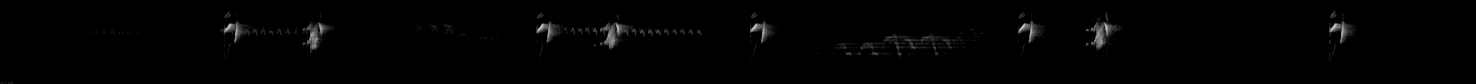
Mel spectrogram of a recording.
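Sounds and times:
Hammond's flycatcher song: 2.2s - 3.4s, 4.0s - 6.9s, 7.5s - 7.8s, 8.4s - 11.2s, 13.3s - 13.6s.

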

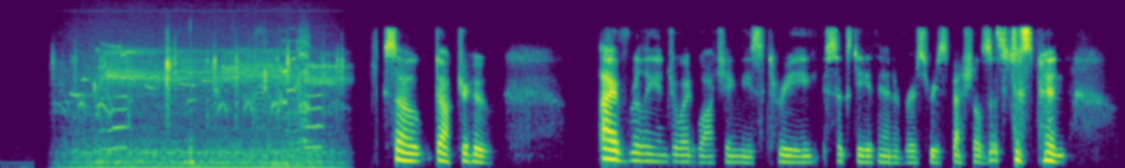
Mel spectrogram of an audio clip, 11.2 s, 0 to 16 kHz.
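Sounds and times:
dense chorus of bird calls: 0.5s - 3.5s
nasal honking and squawking cries: 0.9s - 3.4s
speech: 3.9s - 5.0s, 6.0s - 11.0s.

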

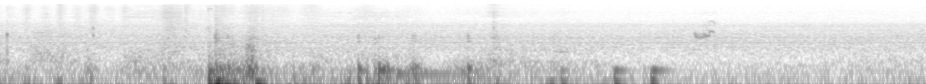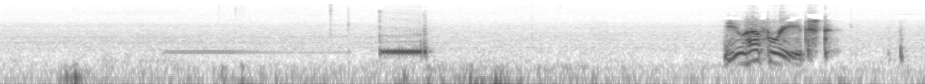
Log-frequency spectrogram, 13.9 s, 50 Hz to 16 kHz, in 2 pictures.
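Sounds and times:
soft rumble and clatter: 0.0s - 5.2s, 7.3s - 12.4s
telephone ringback-style tone on speakerphone: 8.2s - 9.0s, 9.8s - 10.2s
speech: 12.6s - 13.1s.

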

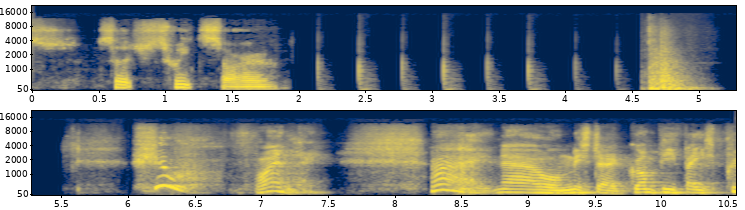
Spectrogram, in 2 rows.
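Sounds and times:
speech: 0.6s - 2.0s, 6.1s - 10.5s
quick evenly spaced thuds: 2.1s - 5.2s
door slamming shut: 4.6s - 5.2s.

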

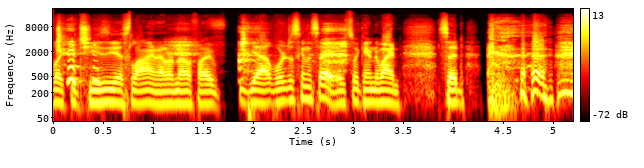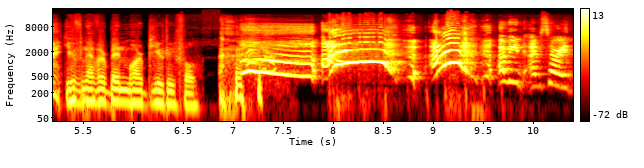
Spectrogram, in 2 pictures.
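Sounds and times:
laughter: 0.0s - 3.4s, 4.4s - 5.5s, 6.8s - 9.6s
speech: 0.0s - 7.4s
person screaming in high-pitched sustained bursts: 7.8s - 9.4s.

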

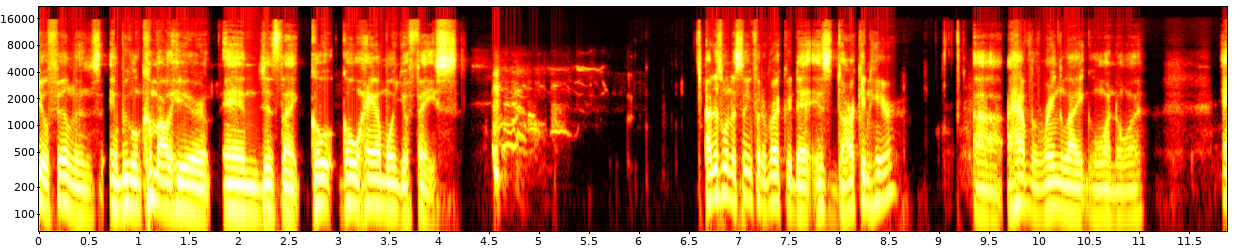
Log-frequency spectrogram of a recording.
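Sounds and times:
speech: 0.0s - 4.8s, 6.7s - 8.7s, 9.3s - 11.1s
laughter: 4.6s - 5.7s
heavy congested breathing through a stuffy nose: 11.2s - 11.8s.

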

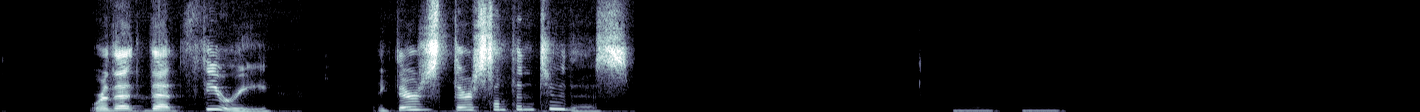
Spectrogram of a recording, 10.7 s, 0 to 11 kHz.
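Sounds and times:
speech: 0.7s - 2.1s, 2.8s - 4.8s
phone vibrating against a hard surface: 7.2s - 8.1s.

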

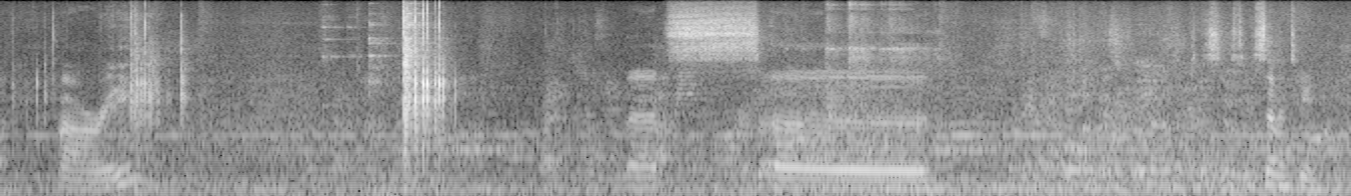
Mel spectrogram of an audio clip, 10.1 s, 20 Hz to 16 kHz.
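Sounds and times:
dice tumbling across a hard tabletop in a tabletop game: 0.0s - 1.5s, 3.0s - 3.5s
speech: 0.4s - 1.4s, 4.1s - 7.2s, 8.5s - 10.1s.

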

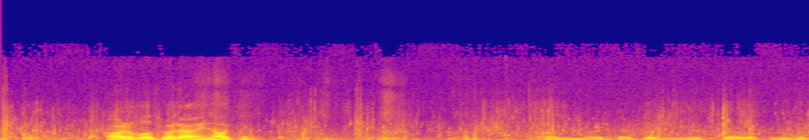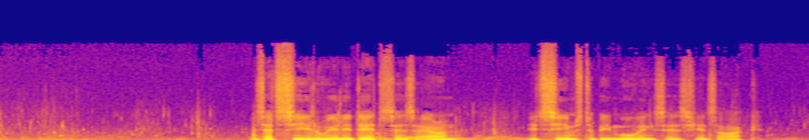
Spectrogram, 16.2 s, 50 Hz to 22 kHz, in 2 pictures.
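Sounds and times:
oar splashing in water from small boat near ice edge: 0.0s - 16.1s
wind outdoors: 0.0s - 16.1s
speech: 1.1s - 2.6s, 5.5s - 8.2s, 10.6s - 12.8s, 13.4s - 15.7s.

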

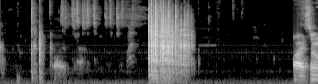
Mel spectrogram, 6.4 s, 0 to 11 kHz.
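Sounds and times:
dice rolled in a tabletop role-playing game rattling on a hard surface: 0.6s - 4.0s
speech: 5.9s - 6.3s.

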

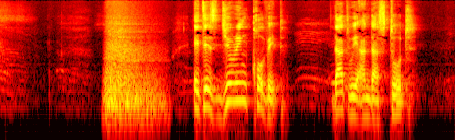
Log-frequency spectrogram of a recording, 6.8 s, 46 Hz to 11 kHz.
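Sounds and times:
loud forceful exhale: 1.6s - 2.7s
speech: 2.9s - 4.4s, 5.0s - 6.3s.

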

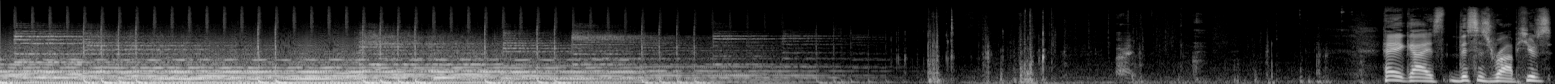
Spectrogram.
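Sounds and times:
sustained musical tones: 0.0s - 9.0s
soft rustling inside a parked car: 9.6s - 13.8s
speech: 13.9s - 15.5s.

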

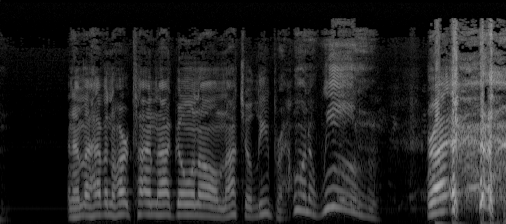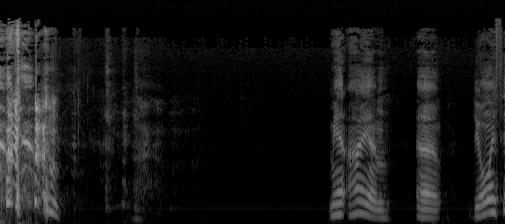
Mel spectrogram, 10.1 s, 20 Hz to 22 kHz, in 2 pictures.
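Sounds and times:
speech: 0.7s - 5.8s, 8.4s - 10.1s
rough coughing: 4.4s - 6.8s
quieter throat sounds: 6.1s - 6.8s.

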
